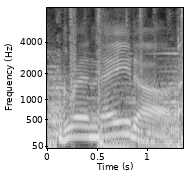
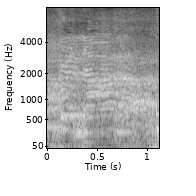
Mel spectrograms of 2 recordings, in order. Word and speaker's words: Grenada: Grenada. Say it right. Grenada. That's right. Grenada. There we go. Say it right. It's not Granada.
